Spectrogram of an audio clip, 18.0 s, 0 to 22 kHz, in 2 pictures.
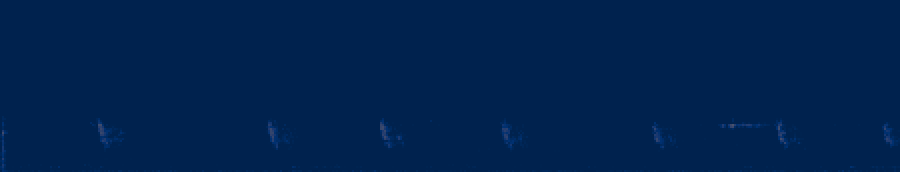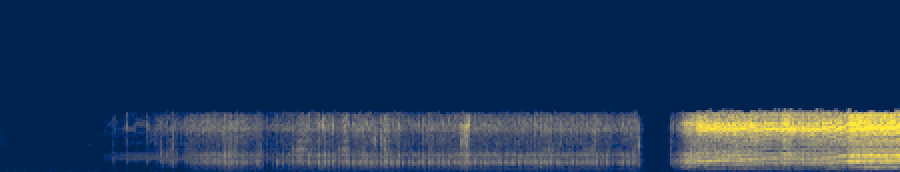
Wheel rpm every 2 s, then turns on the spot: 0, 0, 0, 0, 0, 10, 20, 20, 140.
10-16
